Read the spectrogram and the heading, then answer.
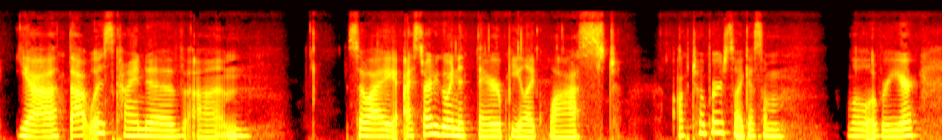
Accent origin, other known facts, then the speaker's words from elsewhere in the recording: New Jersey, United States; moved away; also born or lived in Memphis; I grew up in New Jersey, but we no longer have, like, none of our family lives there anymore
